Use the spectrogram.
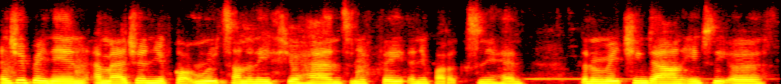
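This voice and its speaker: A woman yoga teacher leading a guided relaxation meditation in a soothing, unhurried way with long pauses. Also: lowish voice, little pitch movement, dark tone. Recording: dull muffled audio, faint background noise.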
